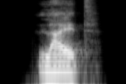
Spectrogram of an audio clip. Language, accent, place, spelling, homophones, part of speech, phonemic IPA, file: German, Germany, Berlin, Leid, leid / leit, noun, /laɪ̯t/, De-Leid.ogg
- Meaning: 1. woe, grief, distress, sorrow, suffering, affliction 2. wrong, harm, injury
